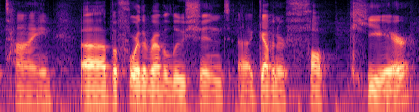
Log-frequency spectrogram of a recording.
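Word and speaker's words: Fauquier: before the revolution, Governor Falquier. I want to say that's how you pronounce his name. It's Falquier.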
